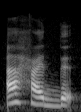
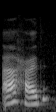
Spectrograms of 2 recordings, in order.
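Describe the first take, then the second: First: The final consonant ends with an echoing bounce. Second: The final consonant stops cleanly without an echo. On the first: The speaker calls it right. "I will say ahad, ahad. Did you hear the echo at the end?" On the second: The speaker calls it wrong. "instead of saying ahad"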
